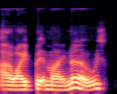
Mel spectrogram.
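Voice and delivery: ordinary delivery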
